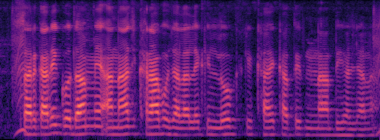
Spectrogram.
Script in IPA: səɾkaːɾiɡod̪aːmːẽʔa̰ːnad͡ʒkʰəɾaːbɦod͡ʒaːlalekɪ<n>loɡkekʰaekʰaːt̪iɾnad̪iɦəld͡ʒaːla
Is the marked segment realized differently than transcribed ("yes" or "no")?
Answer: no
